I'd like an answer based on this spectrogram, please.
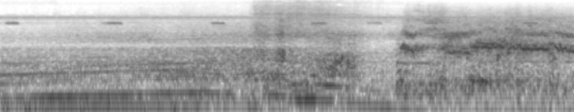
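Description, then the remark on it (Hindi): A car engine drones steadily before tires screech loudly in a hard skid, the harsh squeal swelling, briefly breaking, then returning with a grinding rush as the car brakes hard to a stop. “राजवीर ने जोर की ब्रेक मार के गाड़ी रोकी।”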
